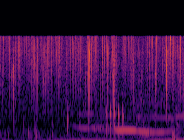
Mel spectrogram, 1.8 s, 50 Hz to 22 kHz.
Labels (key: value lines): label: biophony
recorder: SoundTrap 300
